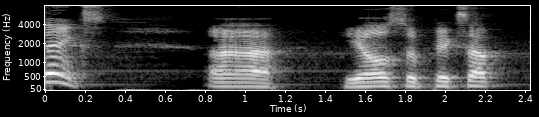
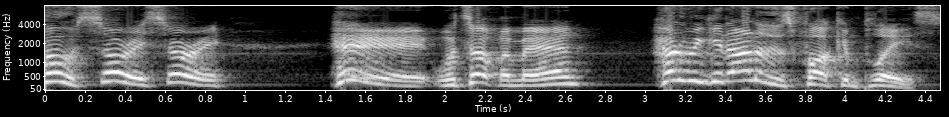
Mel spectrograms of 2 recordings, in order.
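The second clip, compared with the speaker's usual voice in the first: chummy, friendly voice pitched up; 6 semitones higher, 3 dB louder than usual. Voicing a character who almost collides with the players: Jason Momoa impression. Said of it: "That's my best Jason Momoa expression".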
